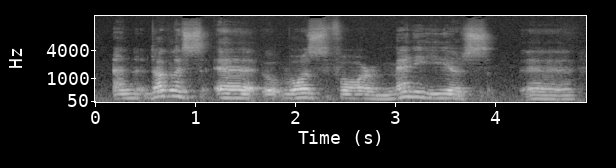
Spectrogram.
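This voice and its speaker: A man with a fairly high pitch is heard with audible room echo and light background noise. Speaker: whisky reviewer. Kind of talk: whisky review talk to camera. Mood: relaxed, enthusiastic. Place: home room. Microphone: camera far.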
